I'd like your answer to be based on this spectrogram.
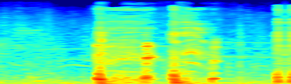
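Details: Four short, somewhat hoarse cough bursts in quick succession in a quiet room, from someone whose throat really hurts after screaming at a party and who feels sick; irritated-throat cough.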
